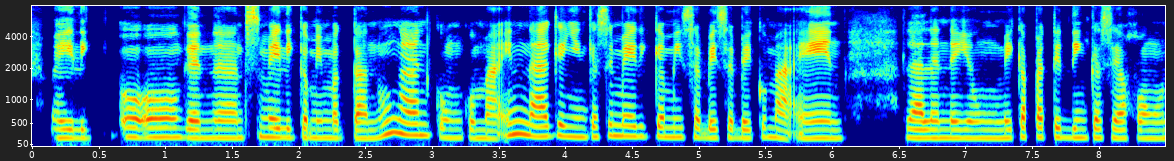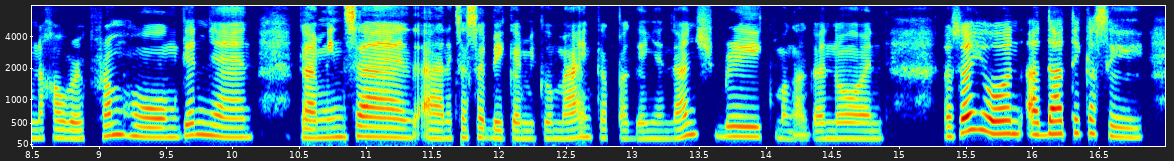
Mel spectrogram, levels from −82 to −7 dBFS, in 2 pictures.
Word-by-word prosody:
mahilig 180 Hz, -1 st, 0 dB, 0.2 s
oo 200 Hz, 0 st, 0 dB
ganon. 180 Hz, 0 st, +1 dB
Tapos 185 Hz, -, +4 dB
mahilig 195 Hz, -1 st, +3 dB
kaming 185 Hz, -1 st, -2 dB
magtanungan 240 Hz, +9 st, -1 dB
kung 185 Hz, -1 st, -9 dB
kumain 180 Hz, +9 st, -2 dB
na, 215 Hz, -1 st, +5 dB
ganyan. 215 Hz, -3 st, -1 dB
Kasi 210 Hz, +2 st, -2 dB
mahilig 215 Hz, -2 st, 0 dB
kami 205 Hz, -1 st, -1 dB
sabay-sabay 185 Hz, -2 st, 0 dB
kumain. 180 Hz, -2 st, +2 dB, 0.5 s
Lalo 180 Hz, -1 st, 0 dB
na 180 Hz, 0 st, -1 dB
yung 175 Hz, 0 st, -4 dB
may 180 Hz, +1 st, -3 dB
kapatid 200 Hz, -1 st, -2 dB
din 190 Hz, -, +3 dB
kasi 190 Hz, 0 st, -1 dB
akong 175 Hz, -1 st, -5 dB
naka-work 180 Hz, -1 st, -4 dB
from 230 Hz, +3 st, -2 dB
home, 200 Hz, -2 st, -1 dB
ganyan. 225 Hz, -5 st, 0 dB, 0.4 s
Kaya 190 Hz, -, +6 dB
minsan, 205 Hz, -1 st, +5 dB
ah, 175 Hz, -, +1 dB
nagsasabay 185 Hz, 0 st, +1 dB
kami 165 Hz, -1 st, -6 dB
kumain 175 Hz, +3 st, -2 dB
kapag 180 Hz, -3 st, -10 dB
ganyan 165 Hz, +1 st, -10 dB
lunch 240 Hz, +2 st, -1 dB
break, 215 Hz, -1 st, 0 dB
mga 170 Hz, -2 st, -9 dB, 0.2 s
ganon. 170 Hz, 0 st, -3 dB, 0.5 s
Tapos 210 Hz, +4 st, -2 dB
ayun! 285 Hz, -5 st, +6 dB
Ah, -, -, +5 dB
dati 275 Hz, +2 st, +4 dB
kasi, 210 Hz, -9 st, -1 dB
195 Hz, 160 wpm, -23 LUFS, 180-215 Hz, 0.5 s, Kaya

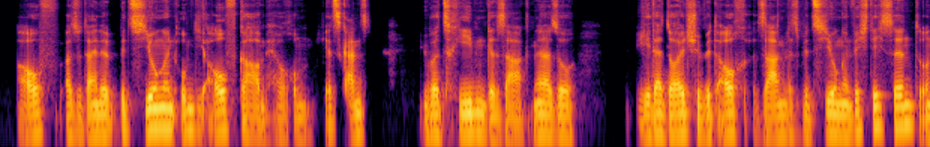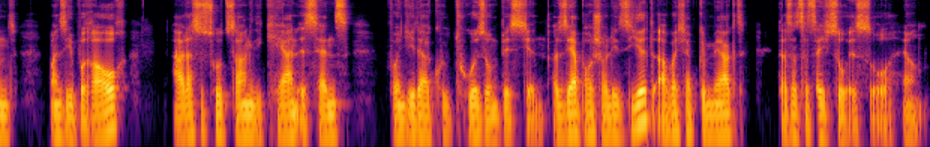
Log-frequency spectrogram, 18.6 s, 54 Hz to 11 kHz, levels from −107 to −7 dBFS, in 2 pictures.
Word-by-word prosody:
auf 90 Hz, +2 st, -1 dB
also, 85 Hz, 0 st, -3 dB
deine 85 Hz, +1 st, +1 dB
Beziehungen 110 Hz, +5 st, +4 dB
um 105 Hz, -, -1 dB
die 105 Hz, -, -7 dB
Aufgaben 80 Hz, -6 st, 0 dB
herum, 75 Hz, -, -10 dB
jetzt -, -, +3 dB
ganz 90 Hz, +3 st, -1 dB, 0.5 s
übertrieben 90 Hz, +2 st, +1 dB
gesagt, 75 Hz, -2 st, -1 dB
ne? 90 Hz, +1 st, +2 dB
Also, 85 Hz, -1 st, 0 dB, 0.6 s
jeder 90 Hz, +1 st, +1 dB
Deutsche 90 Hz, -1 st, +2 dB
wird 85 Hz, -, -2 dB
auch 90 Hz, 0 st, +1 dB
sagen, 80 Hz, +2 st, 0 dB
dass 85 Hz, 0 st, -8 dB
Beziehungen 85 Hz, -3 st, +3 dB
wichtig 115 Hz, +4 st, 0 dB
sind 120 Hz, +1 st, +1 dB
und 85 Hz, -1 st, -2 dB, 0.3 s
man 85 Hz, -, -2 dB
sie 80 Hz, -1 st, -2 dB
braucht, 85 Hz, +9 st, +3 dB, 0.4 s
aber 80 Hz, +1 st, +2 dB
das 85 Hz, +1 st, +2 dB
ist 95 Hz, -, +1 dB
sozusagen 85 Hz, -1 st, 0 dB
die -, -, -7 dB
Kernessenz 85 Hz, +2 st, 0 dB, 0.4 s
von 80 Hz, 0 st, -2 dB
jeder 85 Hz, 0 st, 0 dB
Kultur 85 Hz, +1 st, -4 dB
so 75 Hz, -, 0 dB
'n 75 Hz, 0 st, -5 dB
bisschen. 75 Hz, -2 st, -1 dB
Also, 80 Hz, -, -3 dB
sehr 95 Hz, 0 st, +6 dB
pauschalisiert, 85 Hz, -, 0 dB
aber 90 Hz, -, 0 dB
ich 90 Hz, -, -6 dB
habe 90 Hz, 0 st, -5 dB
gemerkt, 85 Hz, +2 st, -1 dB, 0.3 s
dass -, -, -3 dB
das -, -, -2 dB
tatsächlich -, -, 0 dB
so -, -, -1 dB
ist -, -, -1 dB
so, -, -, -6 dB
ja. -, -, -8 dB
85 Hz, 170 wpm, -23 LUFS, 80-90 Hz, 0.6 s, sehr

